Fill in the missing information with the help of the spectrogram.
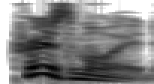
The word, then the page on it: prismoid: British English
